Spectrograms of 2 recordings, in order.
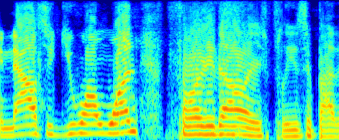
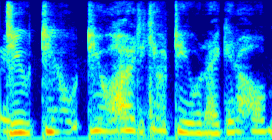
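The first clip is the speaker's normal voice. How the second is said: quiet whisper, much higher pitch; 8 semitones higher, 6 dB quieter than usual. Retelling talking to Sam in a Dollar General aisle, whispering. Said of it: "I'm like whispering near her".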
